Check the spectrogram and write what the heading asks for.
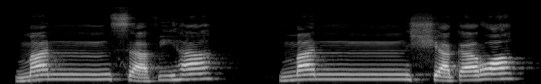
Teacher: اخفا ہوگا، یعنی کہ غنہ کر کے پڑھیں گے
